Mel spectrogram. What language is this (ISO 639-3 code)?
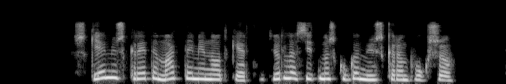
chm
